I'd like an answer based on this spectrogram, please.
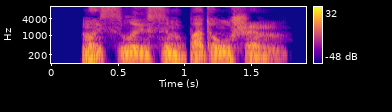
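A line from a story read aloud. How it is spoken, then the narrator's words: Barking dragoness. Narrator (Russian): рявкнула дракониха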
